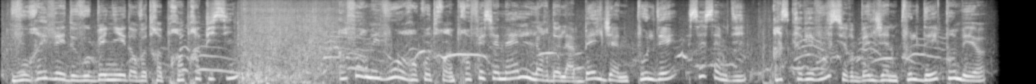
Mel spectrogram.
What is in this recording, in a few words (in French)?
Spot radio; Belgian Pool Day; Spot radio diffusé sur Bel RTL et Nostalgie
